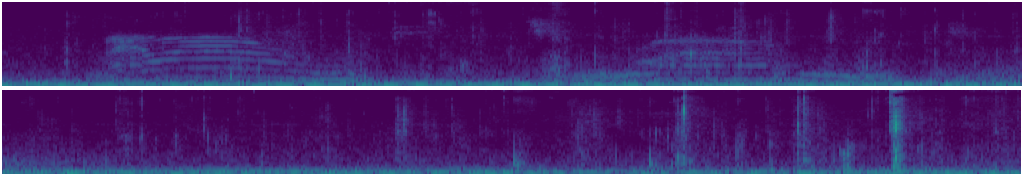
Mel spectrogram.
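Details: Stray calico cat, eager to carry her Kalkan food outside, gives two drawn-out meows with rich stacked harmonics in the first few seconds, followed by soft chewing clicks over a steady low hum.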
